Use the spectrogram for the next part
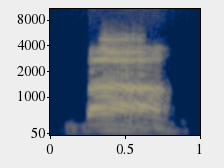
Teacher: با ہونٹوں کے تر حصے سے ادا ہوتا ہے, اپنے دونوں کے تر حصے ہونٹوں کے تر حصے ملائیے اور پھر ادا کیجیے با.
